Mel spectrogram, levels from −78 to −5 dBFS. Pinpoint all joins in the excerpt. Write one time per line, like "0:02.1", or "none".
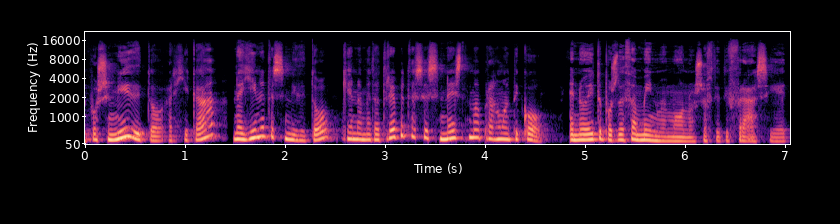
0:01.4
0:04.8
